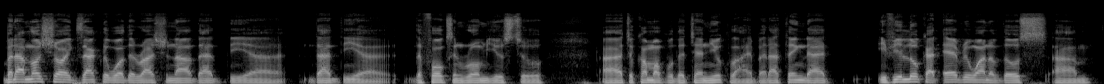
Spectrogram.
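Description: A Cameroonian man, a parish priest appearing as a guest on a radio call-in show, chats casually in the studio, speaking slowly and hesitantly with plenty of fillers and frequent chuckles. His voice is deep, clear, and resonant. The recording is dry, with clean studio sound.

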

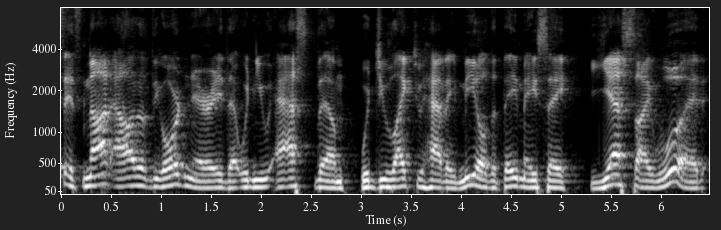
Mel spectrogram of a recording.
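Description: A man hosting a radio fundraiser, upbeat and chatty, repeating the call-in number and interviewing guests in the studio. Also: on the low side. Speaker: radio host.

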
